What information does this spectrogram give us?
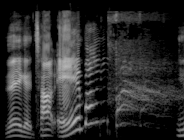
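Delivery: high, slow, drawn-out disbelief; shocked disbelief. Real, not acted. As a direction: stretch it out in total shock. Baffled by chat's question.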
